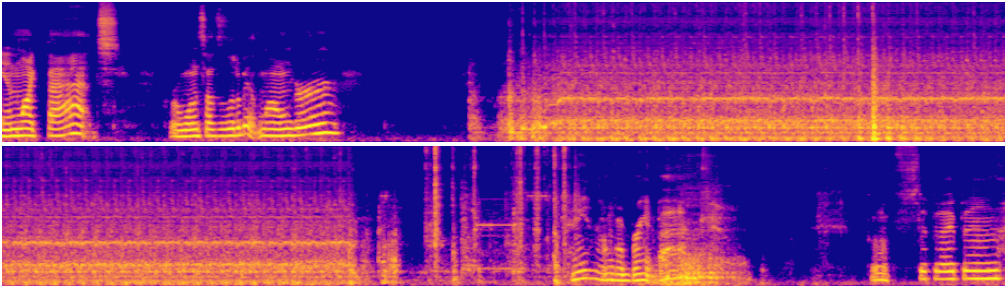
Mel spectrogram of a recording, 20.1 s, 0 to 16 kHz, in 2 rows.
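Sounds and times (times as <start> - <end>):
sewing machine stitching: 4.7 - 15.8.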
